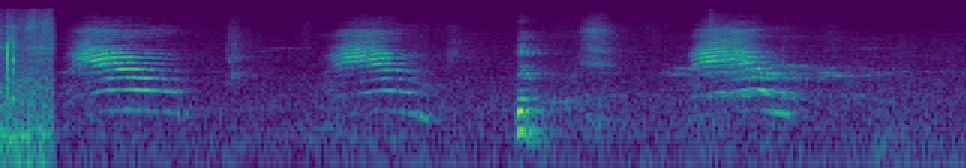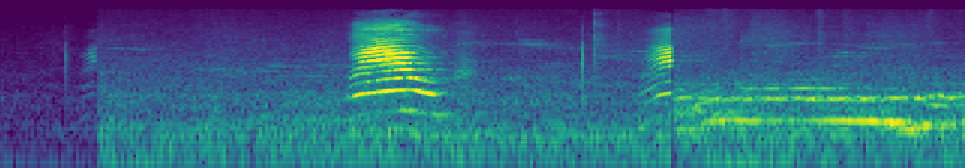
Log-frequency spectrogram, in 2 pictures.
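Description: A cat meowing four times, each call rising then falling in pitch; the fourth, about nine seconds in, is the loudest.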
